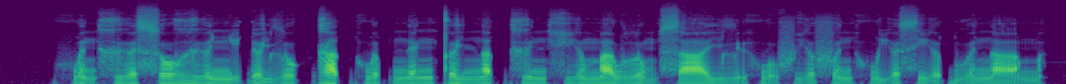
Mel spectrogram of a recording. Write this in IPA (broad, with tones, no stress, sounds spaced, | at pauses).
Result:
h w ə̰˧˨ n x ɨ˨˩ ə̯ s o˧ ɣ ɨ˨˩ ə̯ ɲ ḭ˧˨ ɗ ə̰˧˨ j l o˦˥ k̚ ɣ a˦˥ t̚ h w ə˨˩ p̚ n ɛ˨˦ ŋ t̪ ə˧ j n a˦˥ t̚ x ɨ˨˩ n x i˧ ə̯ m a˨˦ w l o̰˧˨ m s aː˧ j l ɨ̰˧˥ h w o̰˧˨ f i˨˦ ə̯ f ə˧ n h w ḭ˧˥ ə̯ s i˧˩ ə̯ ɓ u˨˦ ə̯ n a˧˩˨ m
